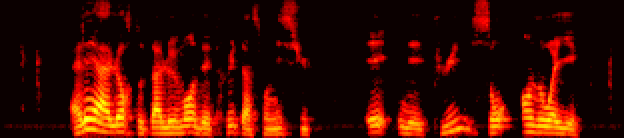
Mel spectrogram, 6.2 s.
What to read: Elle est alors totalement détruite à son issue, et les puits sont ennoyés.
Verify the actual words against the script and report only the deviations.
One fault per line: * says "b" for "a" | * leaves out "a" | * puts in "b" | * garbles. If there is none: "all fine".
all fine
